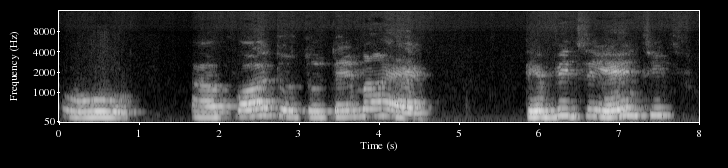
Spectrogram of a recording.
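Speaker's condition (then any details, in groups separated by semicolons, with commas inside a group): Cerebral palsy; present from birth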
